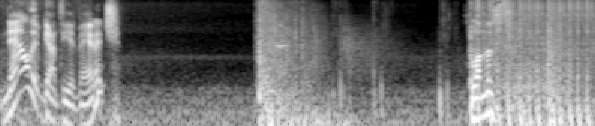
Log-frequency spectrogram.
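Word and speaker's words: blameF: Blumouth. It's a 2-syllable name.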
